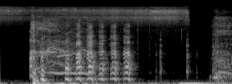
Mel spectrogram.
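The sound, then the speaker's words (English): A voice imitates pink noise with a loud, breathy, sustained hiss lasting about a second and a half, pulsing in quick rhythmic bursts before cutting off and briefly resuming. “Can I do my impression of Pink Noise?”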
